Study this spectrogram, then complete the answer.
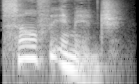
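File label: "self image", British English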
